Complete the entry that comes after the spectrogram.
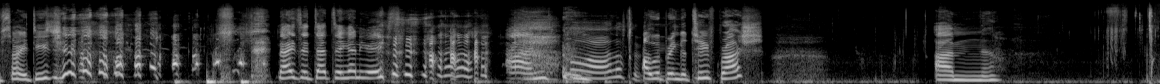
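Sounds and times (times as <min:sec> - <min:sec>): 
speech: 0:00.0 - 0:01.4, 0:02.2 - 0:07.7, 0:09.4 - 0:10.1
laughter: 0:00.6 - 0:02.7, 0:03.8 - 0:06.8
chewing food: 0:10.9 - 0:11.5.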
